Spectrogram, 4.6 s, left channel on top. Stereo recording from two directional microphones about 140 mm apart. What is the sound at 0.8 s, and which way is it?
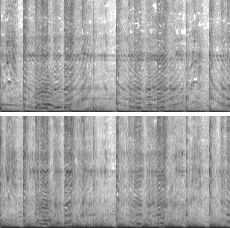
Music, 40° right (ahead or behind).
